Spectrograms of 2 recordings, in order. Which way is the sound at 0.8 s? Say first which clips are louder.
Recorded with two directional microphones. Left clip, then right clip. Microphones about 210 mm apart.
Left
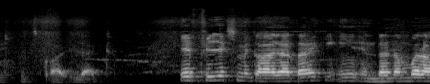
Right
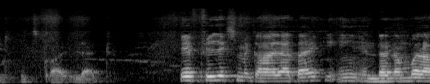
Left 1 dB; 20° left (ahead or behind).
